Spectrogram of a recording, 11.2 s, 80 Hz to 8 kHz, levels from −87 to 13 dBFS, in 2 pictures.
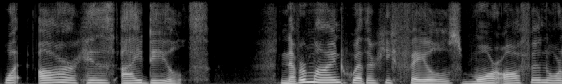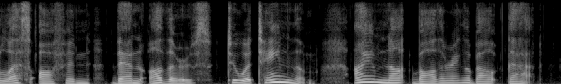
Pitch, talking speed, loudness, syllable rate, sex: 205 Hz, 135 wpm, -18 LUFS, 3.9 syllables/s, female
